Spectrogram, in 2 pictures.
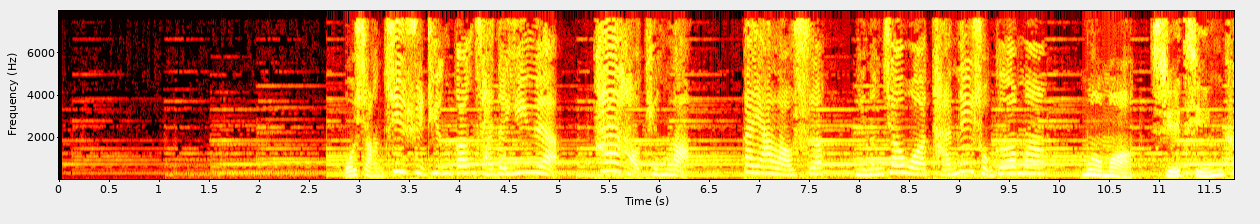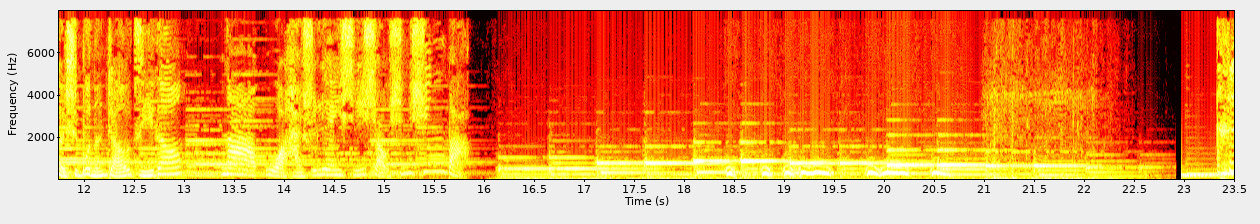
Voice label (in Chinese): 多媒体 培训课件 教学 动画 卡通, 女国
